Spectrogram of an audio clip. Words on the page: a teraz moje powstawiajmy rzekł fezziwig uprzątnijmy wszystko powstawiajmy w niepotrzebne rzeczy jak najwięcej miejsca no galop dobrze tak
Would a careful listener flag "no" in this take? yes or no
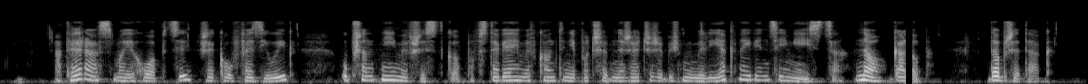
no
